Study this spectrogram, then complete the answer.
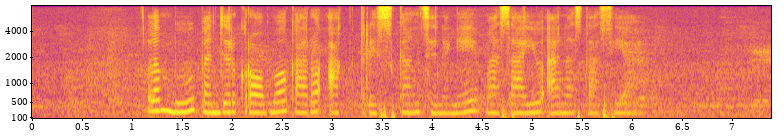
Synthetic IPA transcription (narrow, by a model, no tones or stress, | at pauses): ləmbub̥ä̤ɲd͡ʒʊrkɾɔmɔkaɾoʔak̚t̪ɾɪskaŋd̥ʒ̥ə̤nəŋemasajuʔanast̪asia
